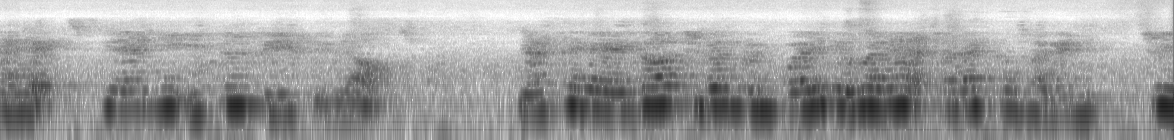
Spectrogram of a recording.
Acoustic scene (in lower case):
subway station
